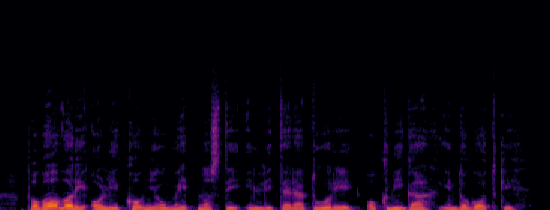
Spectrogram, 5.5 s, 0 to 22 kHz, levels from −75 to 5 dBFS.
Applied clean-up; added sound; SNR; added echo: neural mask model Resemble Enhance denoiser.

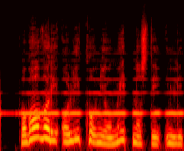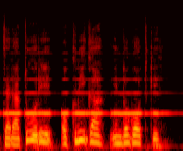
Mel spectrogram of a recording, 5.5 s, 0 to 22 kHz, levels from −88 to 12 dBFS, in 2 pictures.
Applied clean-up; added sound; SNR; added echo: neural mask model RNNoise.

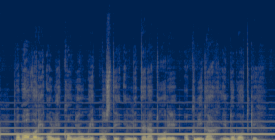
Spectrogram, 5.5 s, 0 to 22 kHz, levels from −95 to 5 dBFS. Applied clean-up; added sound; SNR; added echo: none; Wind instrument, woodwind instrument; 4 dB; none.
